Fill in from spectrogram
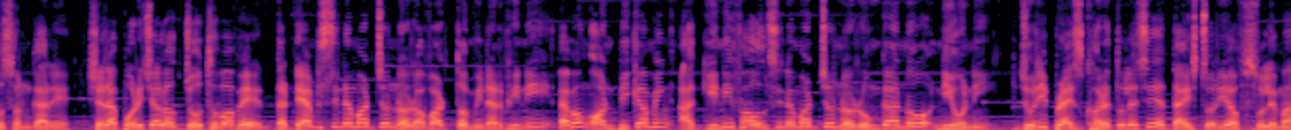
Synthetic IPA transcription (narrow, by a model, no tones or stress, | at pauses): sonɡaɾeʃeɾapoɾit͡ɕalok̚d͡ʑowt̪ʰobʱabed̪aɖɛmʈsinemaɾd͡ʑonːoɾɔbaɾt̪ominaɾbʱinieboŋɔnbikamiŋaɡinifʰawlsinemaɾd͡ʑonːoɾuŋɡanonioni | d͡ʑuɾipɾajsɡʱɔɾet̪ulet͡ɕʰed̪ajsʈoɾiɔfʰsuleman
